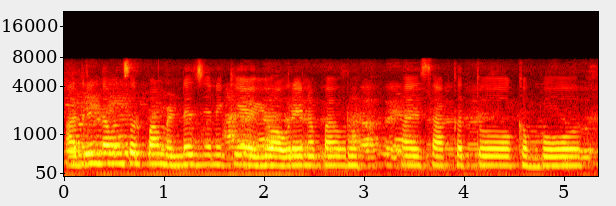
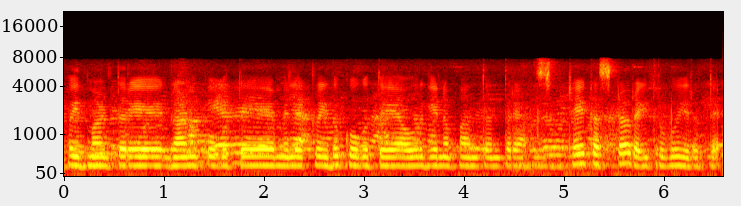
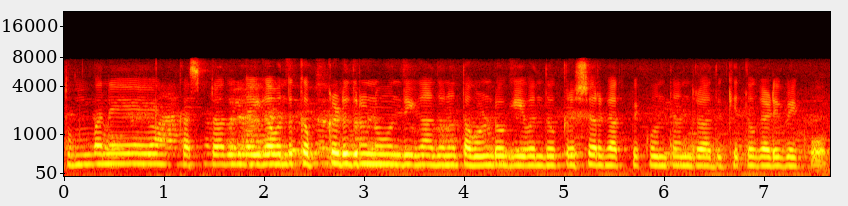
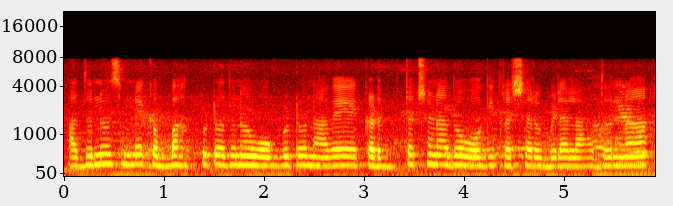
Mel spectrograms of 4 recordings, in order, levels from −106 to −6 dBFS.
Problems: none marked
